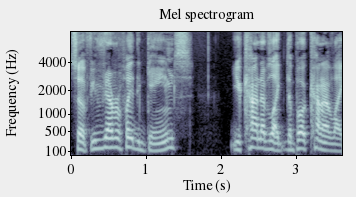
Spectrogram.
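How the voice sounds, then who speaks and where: The background is silent and the recording very clean. A man is the speaker. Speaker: podcast co-host. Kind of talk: casual podcast chat. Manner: fast; animated.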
